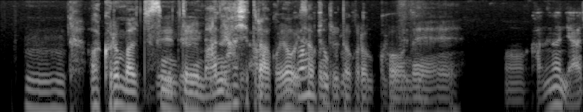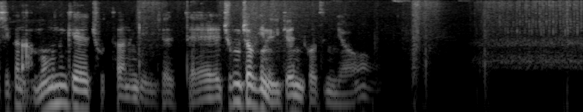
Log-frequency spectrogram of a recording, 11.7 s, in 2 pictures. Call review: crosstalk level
present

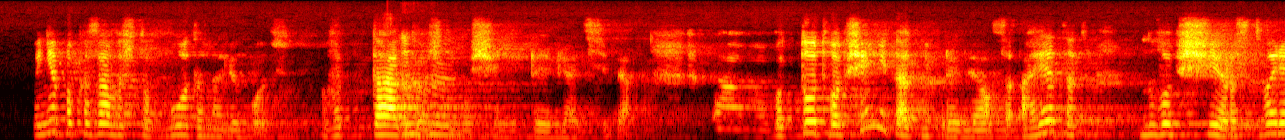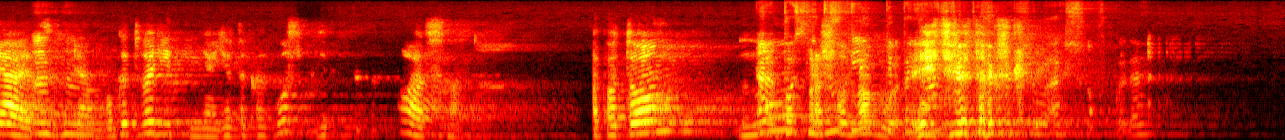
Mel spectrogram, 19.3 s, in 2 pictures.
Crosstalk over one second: present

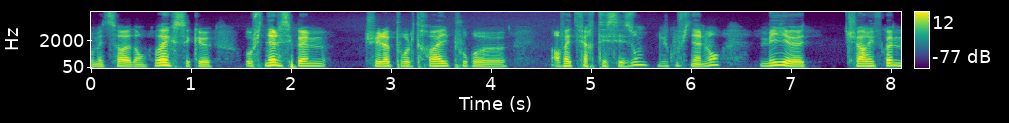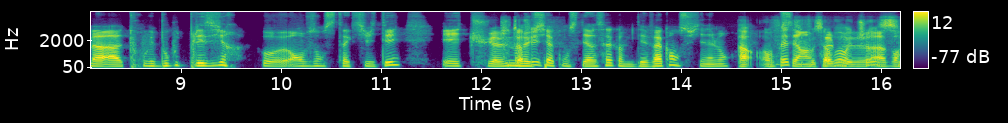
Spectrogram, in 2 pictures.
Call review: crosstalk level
present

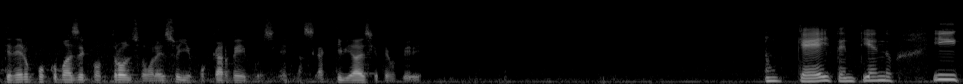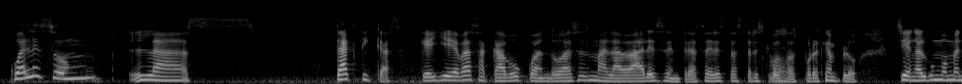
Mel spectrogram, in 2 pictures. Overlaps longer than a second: none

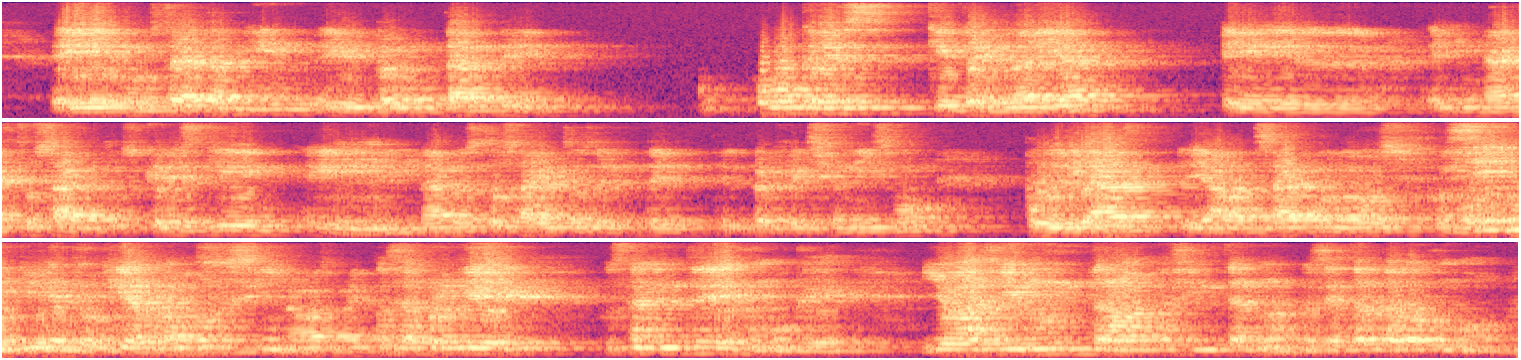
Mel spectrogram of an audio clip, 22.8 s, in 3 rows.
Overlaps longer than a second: present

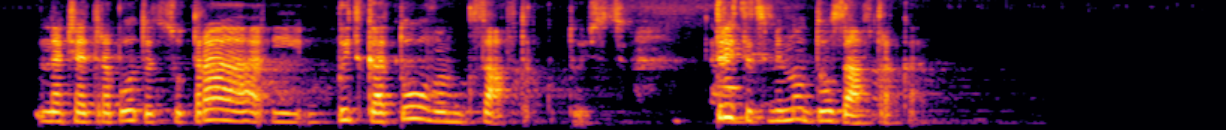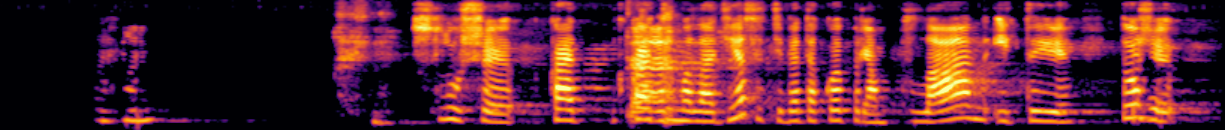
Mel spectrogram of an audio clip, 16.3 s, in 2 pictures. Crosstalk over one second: none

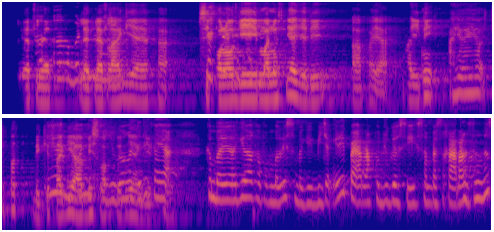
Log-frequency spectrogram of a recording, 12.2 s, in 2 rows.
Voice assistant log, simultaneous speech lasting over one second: present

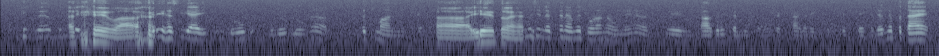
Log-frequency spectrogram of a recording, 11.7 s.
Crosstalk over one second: none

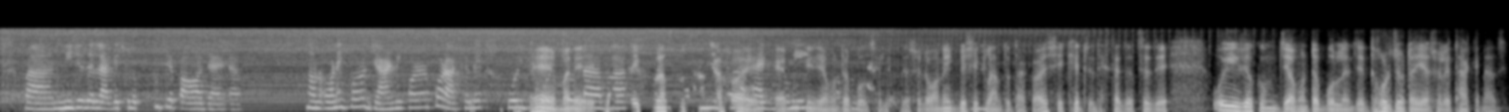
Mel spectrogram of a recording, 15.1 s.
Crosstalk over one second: present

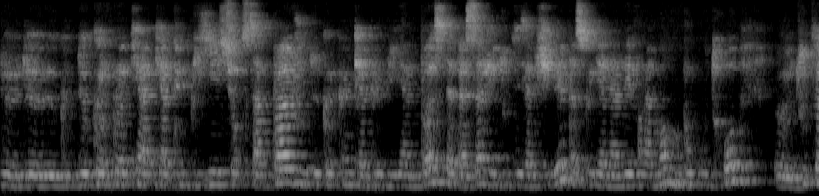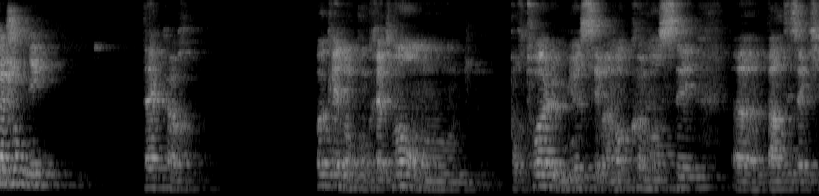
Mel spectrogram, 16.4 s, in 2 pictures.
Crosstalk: none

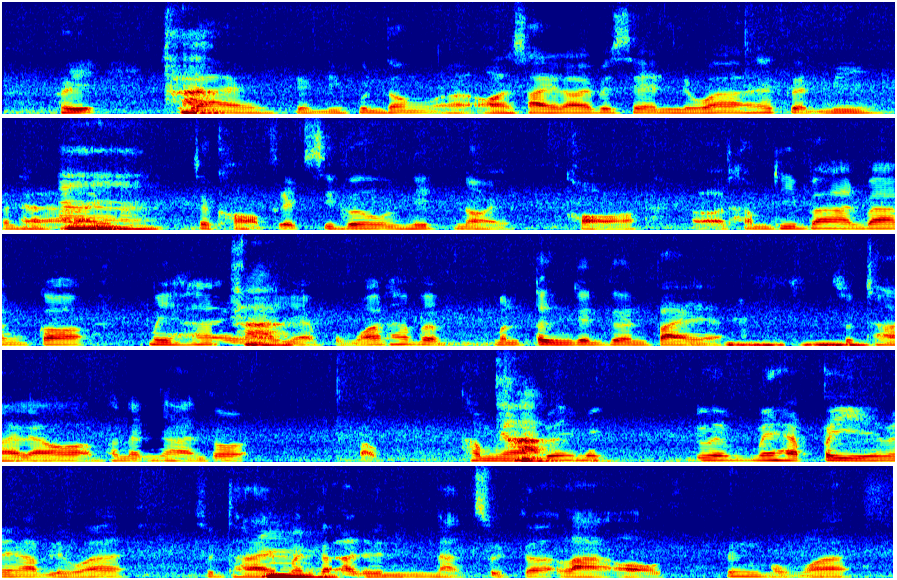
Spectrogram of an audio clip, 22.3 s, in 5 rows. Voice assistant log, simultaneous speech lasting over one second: none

